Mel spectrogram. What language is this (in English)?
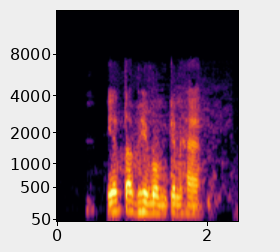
Urdu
